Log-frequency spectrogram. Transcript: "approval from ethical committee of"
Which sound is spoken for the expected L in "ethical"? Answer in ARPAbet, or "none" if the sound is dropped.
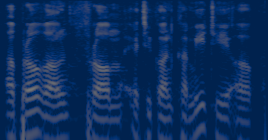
N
